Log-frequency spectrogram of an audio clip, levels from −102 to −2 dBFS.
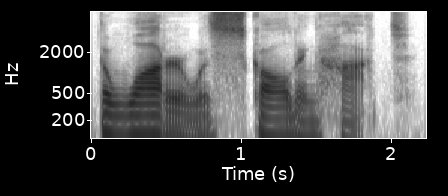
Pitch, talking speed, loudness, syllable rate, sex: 105 Hz, 135 wpm, -20 LUFS, 3.4 syllables/s, male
